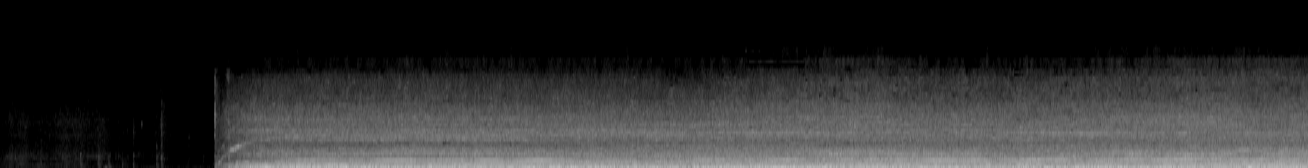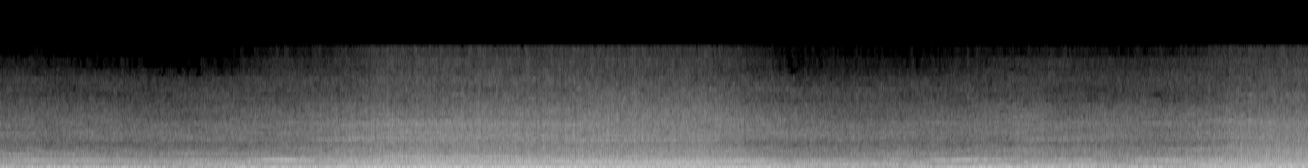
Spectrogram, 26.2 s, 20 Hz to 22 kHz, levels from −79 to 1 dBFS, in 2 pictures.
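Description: Damaged data in a compressed stream gives brief glitches at 8.87–8.92 s and 10.13–10.19 s, where the decoder loses sync, unlike a dropout's clean silence.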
